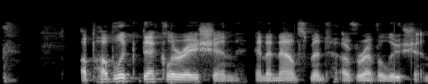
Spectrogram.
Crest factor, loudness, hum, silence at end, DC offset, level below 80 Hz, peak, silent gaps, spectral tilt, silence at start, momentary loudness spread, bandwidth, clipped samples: 18 dB; -18 LUFS; none; 0 s; under 0.1%; -58 dBFS; -2 dBFS; none; -4 dB/octave; 0.05 s; 10 LU; 8 kHz; under 0.1%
